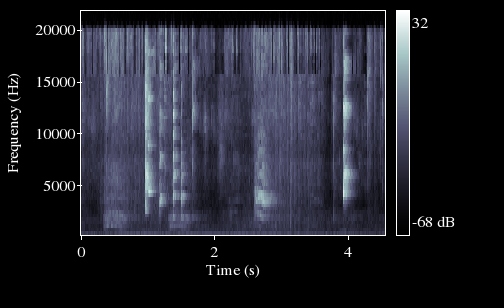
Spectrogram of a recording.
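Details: Albino and Fisher's lovebirds at mealtime in an aviary, with budgies nearby, give short harsh squawks and shrill chirps in separate bursts over a steady low hum.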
